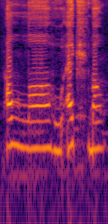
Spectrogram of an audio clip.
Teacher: Dibaca tafkhim atau tebal ketika berada di awal susunan kalimat dengan contoh Allahu Akbar.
